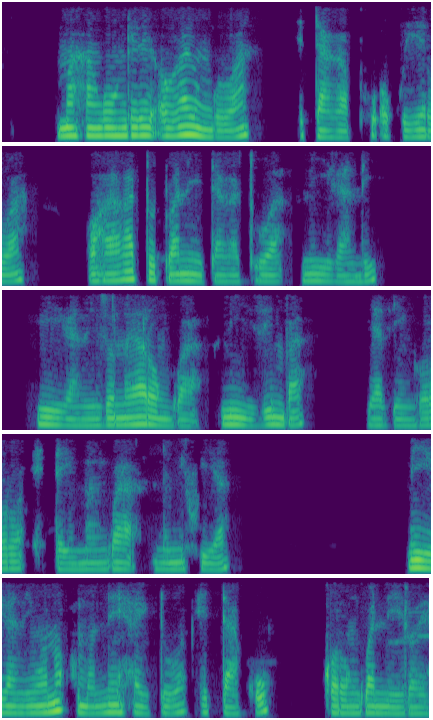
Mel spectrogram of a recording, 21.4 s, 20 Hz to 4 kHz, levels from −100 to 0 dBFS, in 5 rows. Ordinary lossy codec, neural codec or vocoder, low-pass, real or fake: AAC, 32 kbps; none; 3.6 kHz; real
